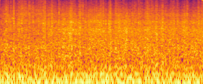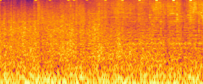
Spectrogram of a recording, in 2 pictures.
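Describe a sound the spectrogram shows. Missiles whoosh through the air.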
